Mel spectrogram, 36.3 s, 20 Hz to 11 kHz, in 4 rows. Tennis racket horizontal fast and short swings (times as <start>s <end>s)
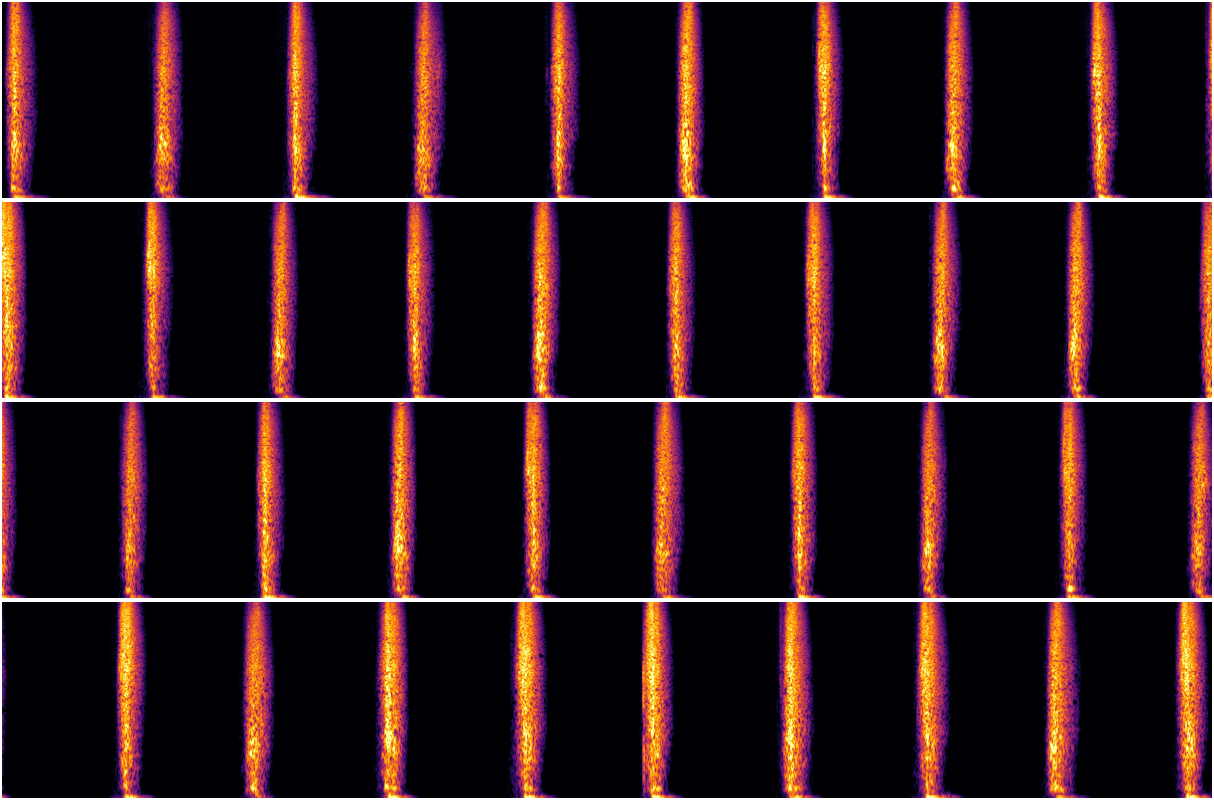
0.0s 0.3s, 1.1s 1.4s, 2.2s 2.4s, 3.1s 3.4s, 4.1s 4.4s, 5.1s 5.3s, 6.1s 6.4s, 7.1s 7.4s, 8.2s 8.4s, 9.1s 9.3s, 10.2s 10.4s, 11.1s 11.4s, 12.1s 12.4s, 13.1s 13.3s, 14.1s 14.4s, 15.1s 15.4s, 16.0s 16.3s, 17.1s 17.3s, 18.1s 18.3s, 19.0s 19.3s, 20.1s 20.3s, 21.1s 21.3s, 23.0s 23.3s, 24.1s 24.3s, 25.0s 25.3s, 26.1s 26.3s, 27.1s 27.3s, 29.0s 29.3s, 31.1s 31.4s, 33.1s 33.4s, 34.1s 34.4s, 35.1s 35.4s, 36.1s 36.3s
